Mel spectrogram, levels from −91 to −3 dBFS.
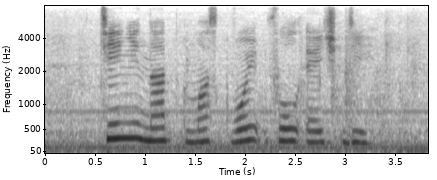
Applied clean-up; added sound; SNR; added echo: none; Engine; 10 dB; none.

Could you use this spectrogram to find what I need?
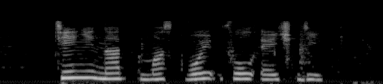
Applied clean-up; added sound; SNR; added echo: classical method spectral subtraction.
